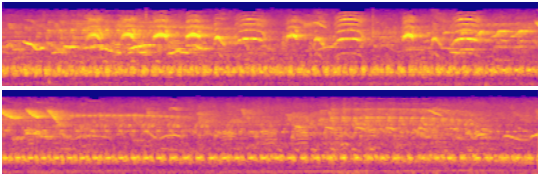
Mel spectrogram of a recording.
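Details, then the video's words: A chorus of wild cane toads from the Pantanal, Brazil: a rapid, buzzing trill drones without pause at one mid pitch, while higher bird chirps and whistles break out repeatedly over the steady wall of calling. "SAPOS CANTORES"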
